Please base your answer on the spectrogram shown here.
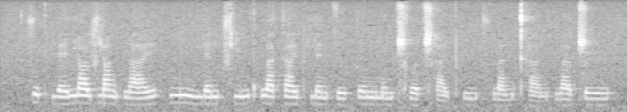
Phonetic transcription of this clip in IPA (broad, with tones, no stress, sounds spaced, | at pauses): t͡s u˥˩ pʰ ɥ ɛ˧˥ l j ɑ˥ ʊ̯ ɕ j ɑ˥˩ ŋ x w a˧˥ ɪ̯ | m i˥˩ ŋ m j ɛ˧˥ n t͡ɕʰ i˧˥ ŋ pʰ w ä˥ k a˥ ɪ̯ pʰ j ɛ˥˩ n t͡s ɹ̩˧˥ k ɤ˥ ŋ m ə˥ n ʈ͡ʂʰ ɤ˥˩ ʈ͡ʂʰ a˨˩ ɪ̯ pʰ i˥ ŋ t͡sʰ w a˧˥ n kʰ a˨˩ n k w ä˥ ʈ͡ʂ ɻ̩˥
